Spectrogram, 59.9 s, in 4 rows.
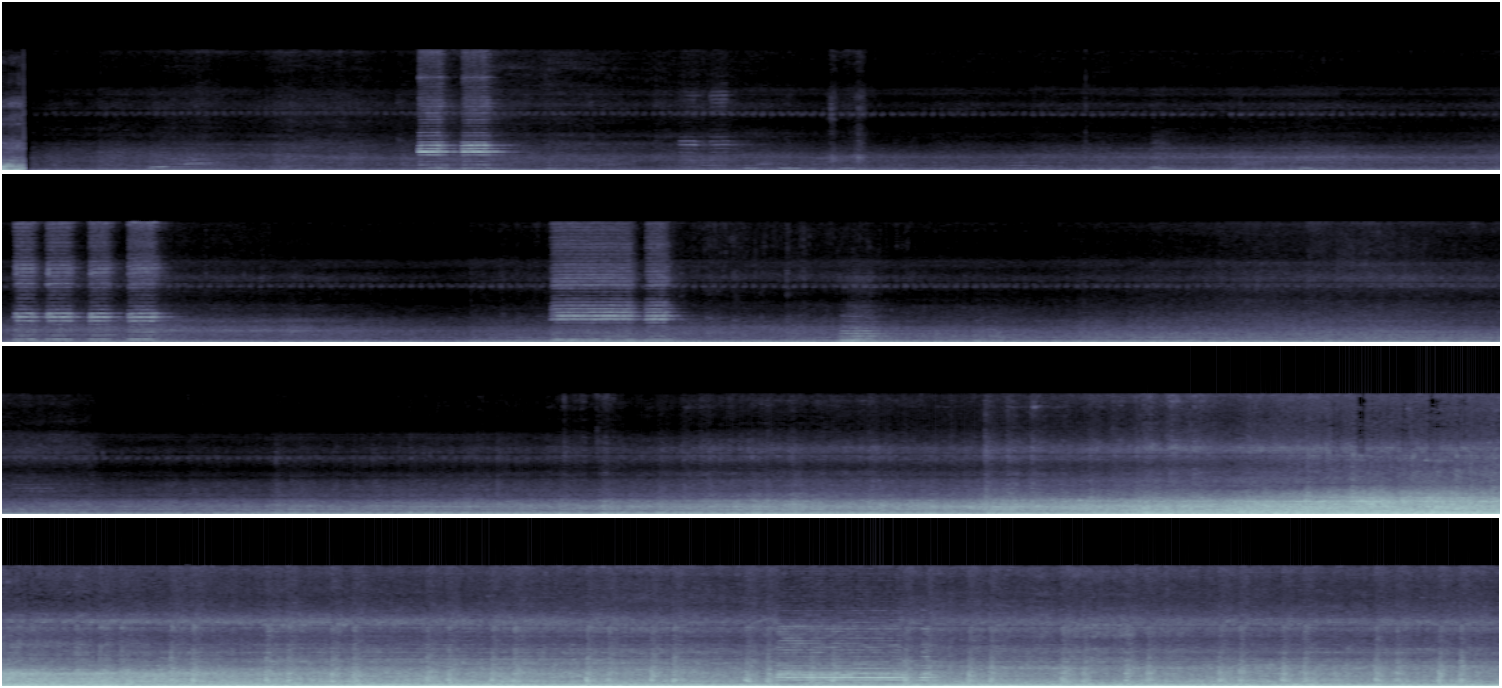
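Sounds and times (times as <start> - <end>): locomotive engine: 16.3 - 59.9
train horn: 23.3 - 24.0, 52.7 - 54.5
wagons rumbling past: 30.8 - 59.9.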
